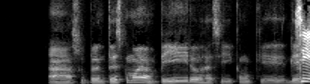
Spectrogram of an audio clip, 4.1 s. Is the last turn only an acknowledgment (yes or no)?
no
